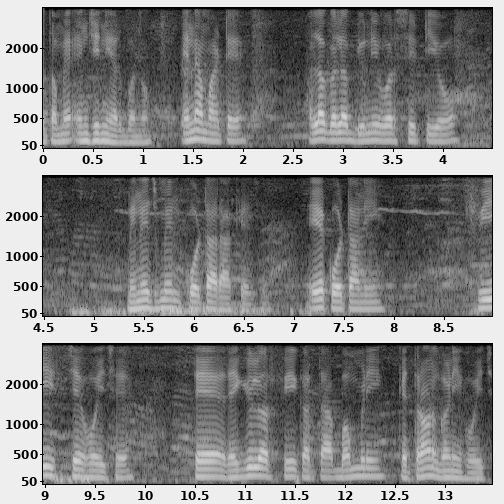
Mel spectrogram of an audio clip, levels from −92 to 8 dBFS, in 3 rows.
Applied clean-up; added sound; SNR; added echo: none; none; none; none.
